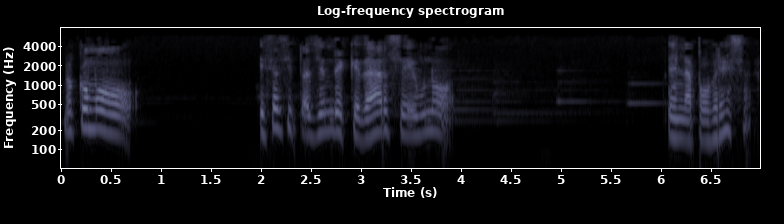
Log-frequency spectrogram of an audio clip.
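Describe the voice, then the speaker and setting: Man, pastor, sermon, slightly high gravelly voice, dull lo-fi church recording, faint instrument behind. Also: faint music behind. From Mexico. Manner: slow emphatic preaching, often addresses listeners as brothers.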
